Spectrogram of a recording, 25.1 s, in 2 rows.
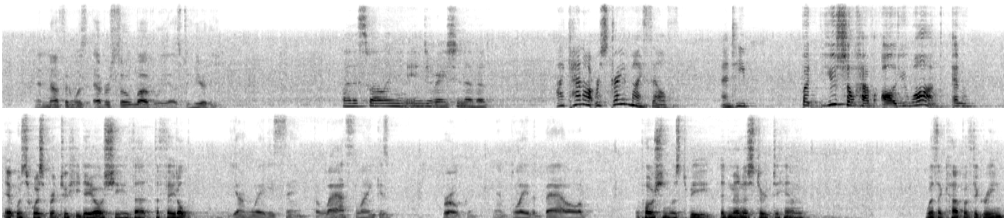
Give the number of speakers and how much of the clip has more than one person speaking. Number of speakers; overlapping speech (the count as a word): five, no overlap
